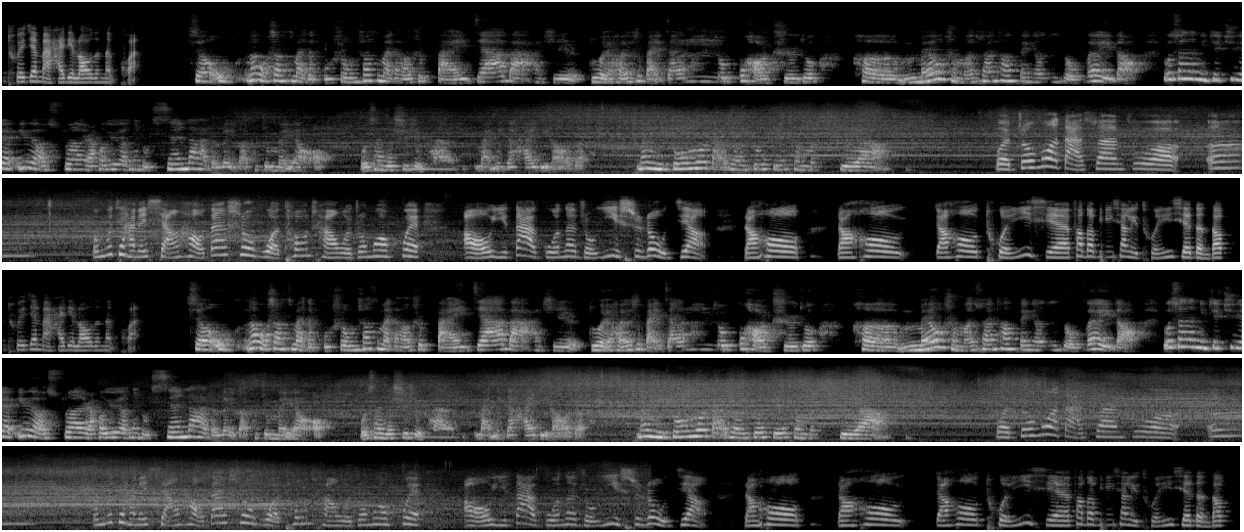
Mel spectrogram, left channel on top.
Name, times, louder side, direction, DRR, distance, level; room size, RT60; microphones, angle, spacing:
voice 1, 0.1-1.3 6.8-7.2 16.4-16.9 22.3-24.2 24.4-25.1 25.7-31.8 32.2-32.8 33.2-33.8 34.1-37.0, left 6 dB, 40° left, 0.3 m, -26 dB
voice 2, 1.9-21.4, right 2 dB, 85° right, 0.8 m, -24 dB
sound 1, 13.4-31.3, right 5 dB, 35° right, 0.6 m, -35 dB
4.7 x 3.8 x 2.5 m
head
